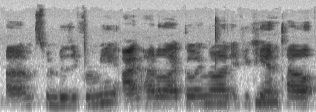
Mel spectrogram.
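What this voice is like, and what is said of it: Congested voice from a cold. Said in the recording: “I have a cold. ... I'm getting over my cold.”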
